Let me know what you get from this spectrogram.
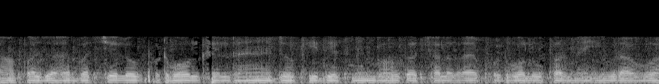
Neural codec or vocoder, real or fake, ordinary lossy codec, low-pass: none; real; AAC, 16 kbps; 3.6 kHz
